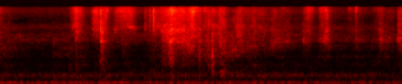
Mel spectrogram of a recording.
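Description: Faint paper handling: a few soft rustles and taps as planner pages and a sticker book are moved by hand, over a low steady hum.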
